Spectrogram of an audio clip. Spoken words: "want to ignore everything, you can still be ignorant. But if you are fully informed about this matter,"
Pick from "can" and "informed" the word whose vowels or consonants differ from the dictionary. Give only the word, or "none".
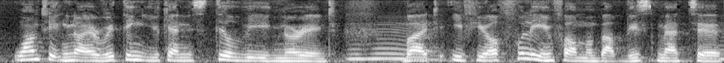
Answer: informed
